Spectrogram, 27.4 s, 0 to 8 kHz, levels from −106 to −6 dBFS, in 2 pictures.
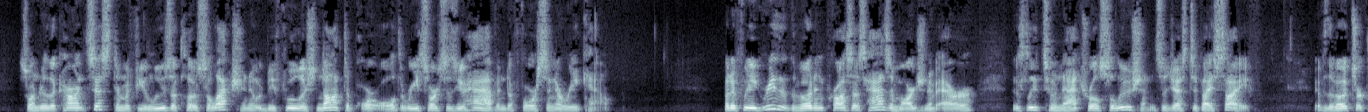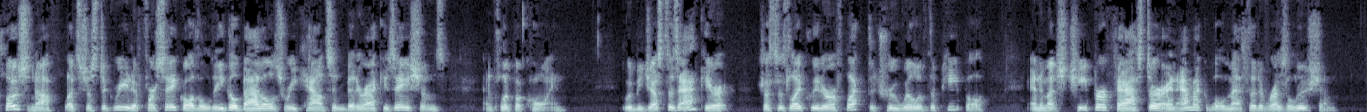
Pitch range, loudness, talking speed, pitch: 125-155 Hz, -22 LUFS, 215 wpm, 140 Hz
